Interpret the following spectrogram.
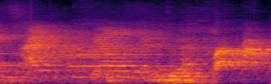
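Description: A performer's loud wordless vocal cries in several short bursts, with the loudest starting about one and a half seconds in.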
